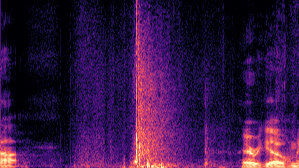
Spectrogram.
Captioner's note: golf club smacking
